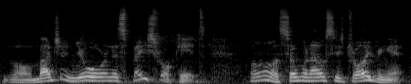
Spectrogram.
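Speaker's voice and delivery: lilting, high imitation of a guide; mimicking guided meditation. Man retelling what the guided meditation said, mimicking it. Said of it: "In the guided meditation, it was saying".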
